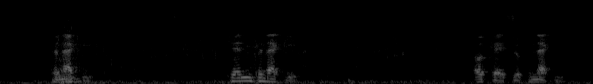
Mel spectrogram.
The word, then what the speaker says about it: Kaneki: We'll have a P1 Kanake. Or whatever his name is. I'm gonna look up how to pronounce these words actually. Kagune pronunciation. Pronunciation. Kagune. Kagune. Kagune. Okay. Kaneki pronunciation. Kaneki.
